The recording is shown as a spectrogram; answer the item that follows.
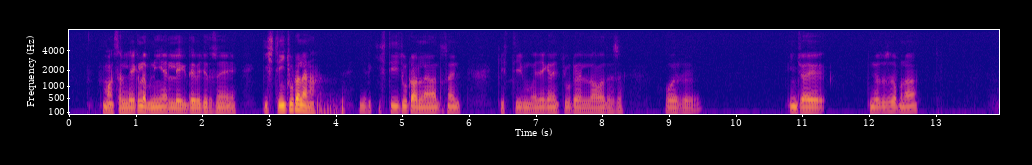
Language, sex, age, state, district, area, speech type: Dogri, male, 30-45, Jammu and Kashmir, Jammu, rural, spontaneous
